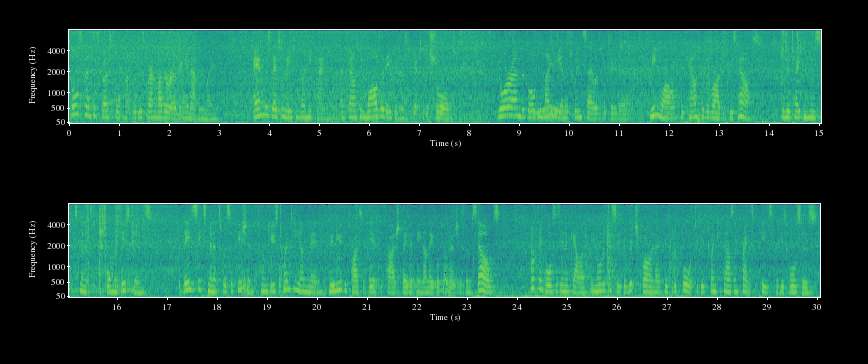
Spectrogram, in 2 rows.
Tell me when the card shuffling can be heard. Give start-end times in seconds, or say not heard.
14.2-16.6.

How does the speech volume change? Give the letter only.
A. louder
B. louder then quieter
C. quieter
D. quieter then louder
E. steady
E.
